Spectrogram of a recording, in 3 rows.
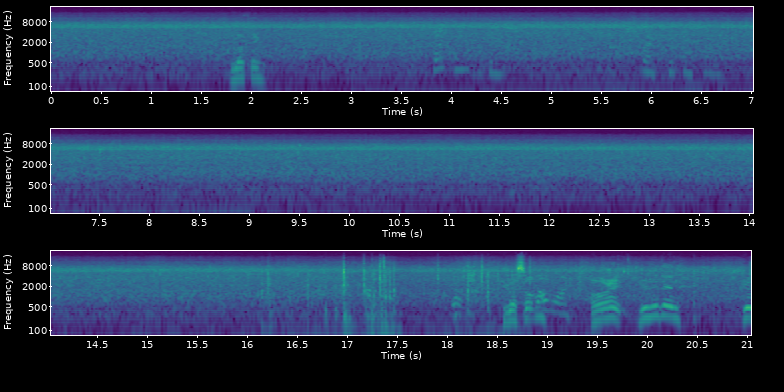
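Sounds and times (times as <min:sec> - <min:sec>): river water rushing over rocks: 0:00.0 - 0:21.0
short knocks or clatters: 0:16.1 - 0:18.6.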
